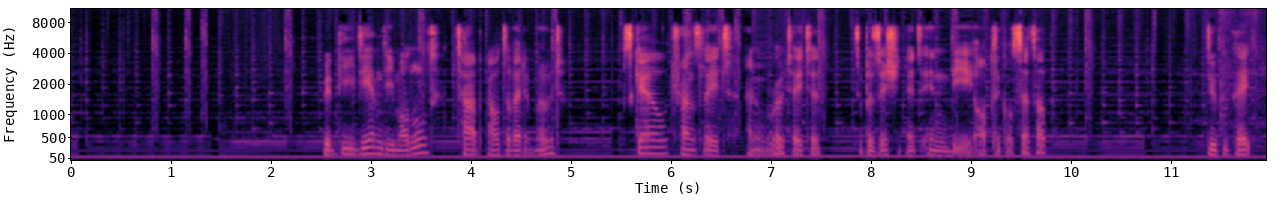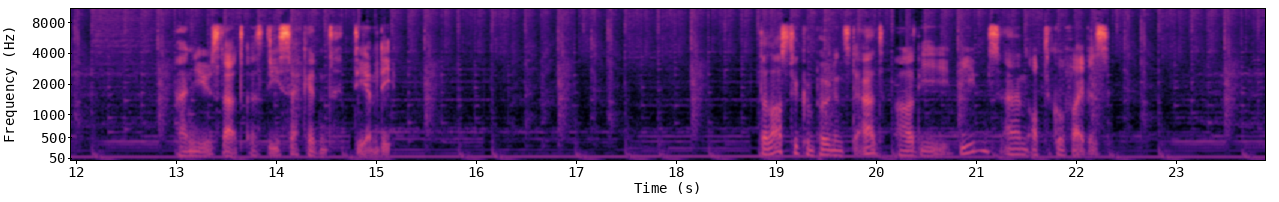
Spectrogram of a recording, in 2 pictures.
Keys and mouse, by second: 2.7 click, 3.1 click, 3.7 Tab, 6.2 click, 7.1 s, 8.9 -, 9.0 9, 9.0 0, 9.3 Return, 9.8 s, 11.1 g, 11.2 y, 12.0 click, 13.7 r, 13.9 z, 14.1 9, 14.2 0, 15.2 g, 15.3 y, 16.1 click, 16.9 g, 17.2 x.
